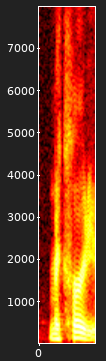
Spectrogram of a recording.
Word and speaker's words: McCurdy: McCurdy.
